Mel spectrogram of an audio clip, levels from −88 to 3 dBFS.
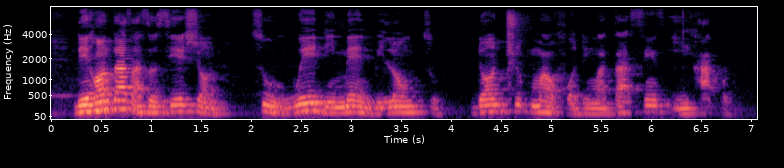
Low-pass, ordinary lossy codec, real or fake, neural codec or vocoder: none; none; real; none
